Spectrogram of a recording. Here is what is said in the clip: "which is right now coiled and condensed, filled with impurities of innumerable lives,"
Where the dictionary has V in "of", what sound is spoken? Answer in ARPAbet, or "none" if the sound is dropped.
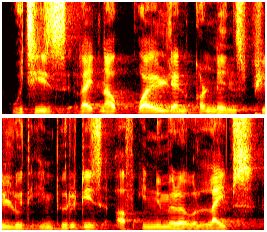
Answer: P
